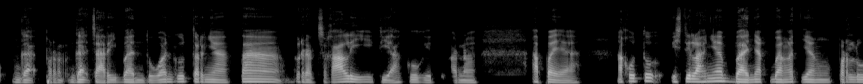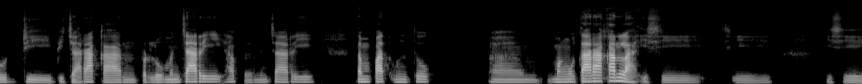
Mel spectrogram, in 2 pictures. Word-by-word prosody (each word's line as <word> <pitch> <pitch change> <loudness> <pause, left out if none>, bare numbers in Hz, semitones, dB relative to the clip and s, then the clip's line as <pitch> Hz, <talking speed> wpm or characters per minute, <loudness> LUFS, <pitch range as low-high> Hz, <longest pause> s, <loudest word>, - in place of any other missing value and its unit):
nggak 105 -2 -2
per 100 - -4 0.2
nggak 110 -2 +1
cari 105 0 +2
bantuan 105 +1 -1
tuh 130 - 0
ternyata 110 0 -1 0.5
berat 110 -4 -4
sekali 130 +3 +3 0.3
di - - -6
aku 105 +2 -9
gitu 95 0 -9
karena 95 +1 -4 0.7
apa - - -1
ya 95 - -2 0.5
aku 145 - +1
tuh 160 - +2 0.2
istilahnya 130 +3 +3 0.2
banyak 115 0 +4
banget 115 +2 +1
yang 110 -1 0 0.2
perlu 110 +1 -2 0.3
dibicarakan, 105 +1 +1 0.2
perlu 105 0 -3
mencari 125 +3 +5 0.3
apa, 130 -4 -10 0.2
mencari 115 +1 -2 0.6
tempat 125 +1 +3
untuk, 120 +1 -5 0.6
mmm, 110 -2 -5
mengutarakanlah 135 +3 +7
isi 105 +1 -9 0.7
isi 100 - -11 0.9
isi 95 +1 -10
110 Hz, 120 wpm, -25 LUFS, 105-125 Hz, 0.9 s, mengutarakanlah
